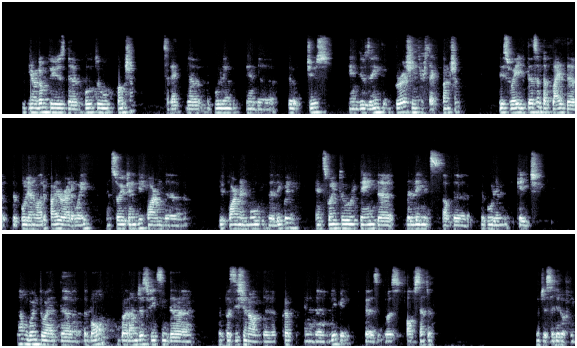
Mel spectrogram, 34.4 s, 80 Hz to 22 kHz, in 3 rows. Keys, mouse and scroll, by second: 0.0 h, 0.2 scroll down 2, 0.4-1.1 middle drag, 1.1 right click, 1.6 shift+right click, 2.1 ctrl+shift+b, 5.1 middle click, 5.4-5.8 scroll up 2, 5.8-7.5 shift+middle drag, 7.5 right click, 7.9 right click, 8.3 r, 10.0 ctrl+z, 10.6 right click, 11.0 h, 13.4 click, 13.8-15.1 middle drag, 15.1-15.5 drag, 15.5-15.9 middle drag, 15.9 right click, 16.2 right click, 16.5 shift+s, 18.3-19.6 middle drag, 19.6 Tab, 20.4 middle click, 21.4 Tab, 21.6-22.1 middle drag, 22.1 shift+c, 22.4-22.8 middle drag, 22.8 scroll up 2, 22.9 KP_1, 23.2 shift+middle drag, 23.4 scroll up 2, 23.6 shift+middle click, 23.9 shift+a, 24.2 KP_3, 24.9 right click, 25.2 shift+right click, 26.0 click, 26.4 click, 26.7 drag, 26.9 click, 27.1 ctrl+drag, 27.7 ctrl+click, 28.2-29.0 drag, 29.0 ctrl+a, 29.6-30.0 shift+middle drag, 30.0 shift+a, 31.6-33.2 drag, 33.2-33.7 middle drag, 33.7 right click, 34.1 h, 34.2 right click.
